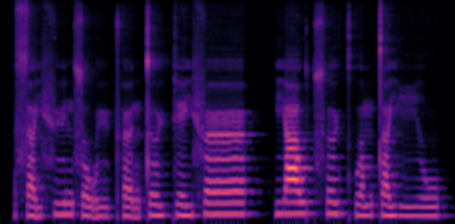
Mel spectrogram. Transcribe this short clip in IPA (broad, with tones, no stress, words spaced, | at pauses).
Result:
sɐ˨˩j fyː˧nso˨˩wyː˨˩pʰœː˨˩n t̪ɵ˧ɥke˧jfœː˥ | jaː˥wt͡sʰɵ˥ɥkʷʰɐ˧m t̪ɐ˥jiː˧w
